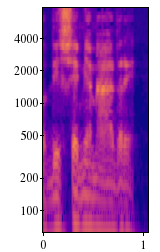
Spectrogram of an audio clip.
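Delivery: plain reading voice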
